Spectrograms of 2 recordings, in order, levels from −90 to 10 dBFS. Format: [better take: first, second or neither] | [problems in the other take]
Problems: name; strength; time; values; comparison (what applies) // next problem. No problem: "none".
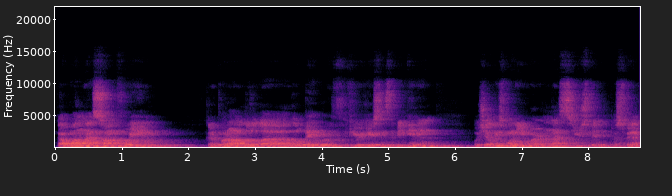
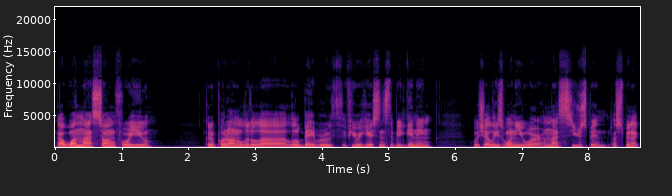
second | off-mic speech; far // room echo; strong; dies away in 1.5 s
